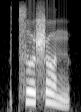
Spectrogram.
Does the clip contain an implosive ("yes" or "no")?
no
